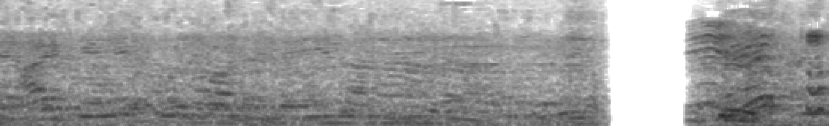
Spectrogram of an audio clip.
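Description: People talking and chattering around a toddler. The sound drops out completely for a moment about three seconds in, and the voices come back louder.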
